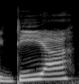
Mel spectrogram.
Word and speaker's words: Dige: And I really butchered the pronunciation of her name because it's spelled D-I-G-E. But now I know it's Dia.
